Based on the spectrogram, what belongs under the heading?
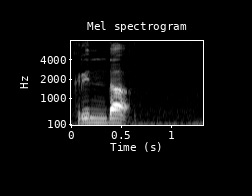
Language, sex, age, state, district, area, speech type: Telugu, male, 18-30, Telangana, Medak, rural, read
